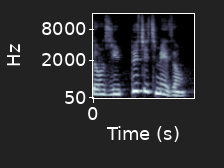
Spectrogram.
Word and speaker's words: dans une: J'habite dans une petite maison. J'habite dans une petite maison. J'habite dans une petite maison. Entre dans et une, se hace la liaison et la lettre S se prononce comme Z.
